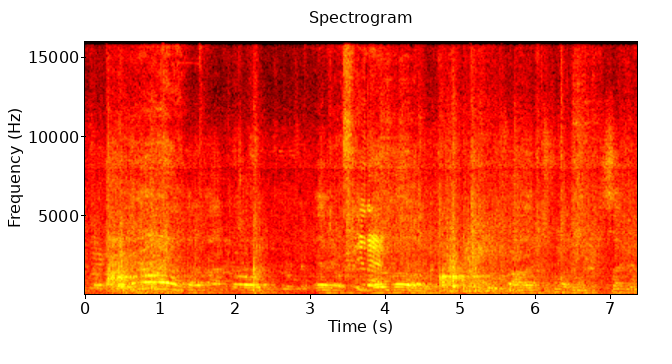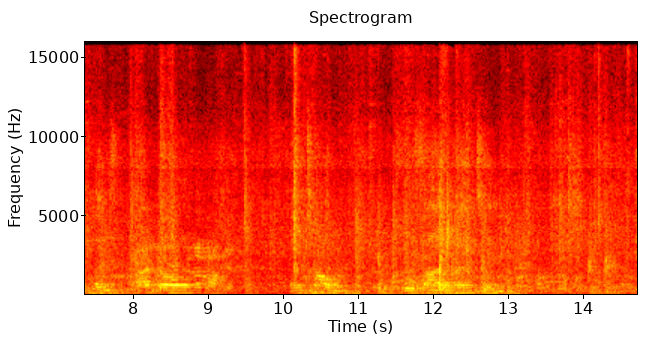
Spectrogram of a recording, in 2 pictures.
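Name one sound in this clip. A man talks and laughs with animation close by.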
